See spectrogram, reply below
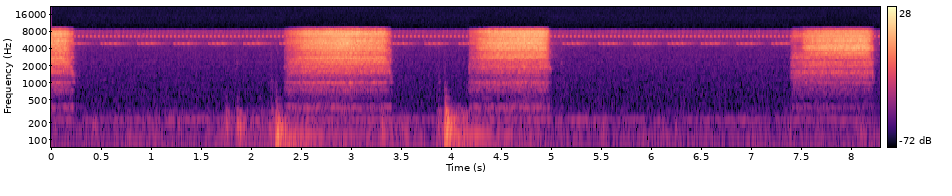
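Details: Barn owl chicks, six nestlings aged 16 to 29 days, inside a nest box near Casa Palillos, Cabañeros National Park, Castilla-La Mancha, Spain, waiting for food: three long harsh hissing screeches about a second each, with faint thumps of movement.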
